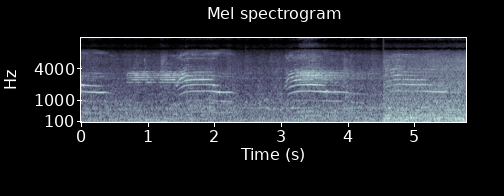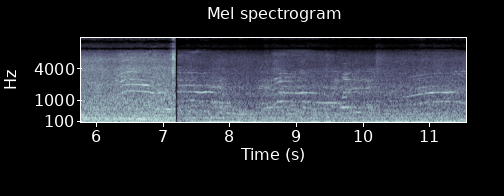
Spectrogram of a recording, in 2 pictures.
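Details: Cat crying with a run of meows, clear at first, then partly buried under louder broadband noise in the middle before short meows return toward the end.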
